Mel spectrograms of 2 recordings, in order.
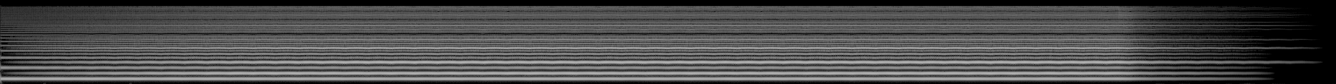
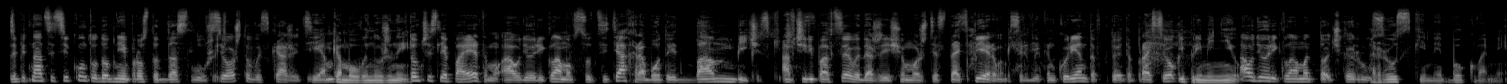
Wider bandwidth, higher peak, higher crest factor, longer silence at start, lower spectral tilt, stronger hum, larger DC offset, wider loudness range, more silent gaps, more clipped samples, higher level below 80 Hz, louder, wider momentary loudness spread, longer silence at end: second, 16 kHz vs 18.5 kHz; first, -4 dBFS vs -16 dBFS; about the same, 14 dB vs 18 dB; about the same, 0 s vs 0.1 s; second, 0 dB/octave vs -3.5 dB/octave; neither; neither; about the same, 3 LU vs 1 LU; neither; neither; second, -88 dBFS vs -72 dBFS; first, -17 LUFS vs -33 LUFS; first, 8 LU vs 5 LU; first, 0.55 s vs 0.05 s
